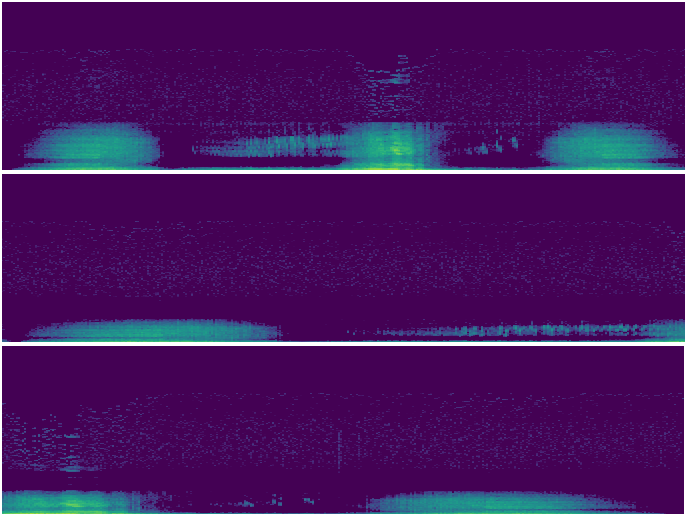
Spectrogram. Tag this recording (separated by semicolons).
animal; creature; growl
